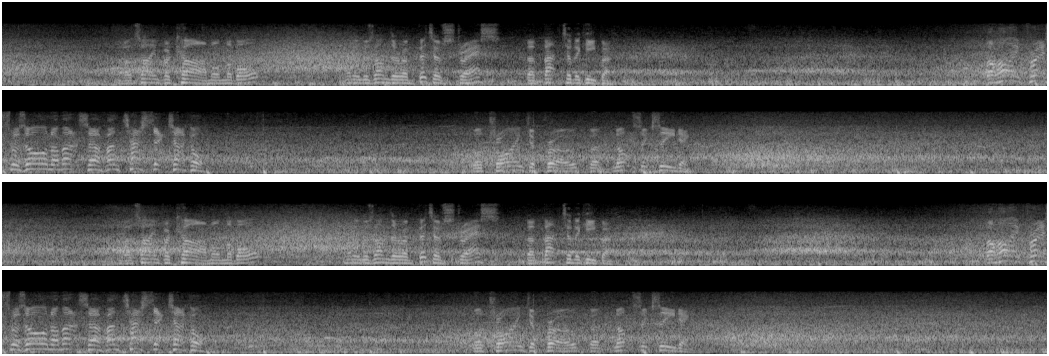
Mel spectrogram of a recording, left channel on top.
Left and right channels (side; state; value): both; normal; correlation 0.58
